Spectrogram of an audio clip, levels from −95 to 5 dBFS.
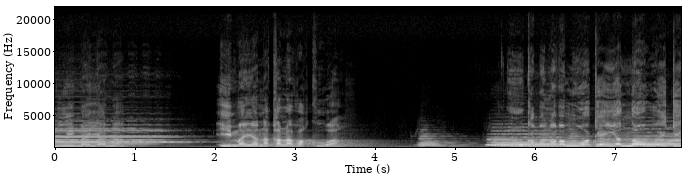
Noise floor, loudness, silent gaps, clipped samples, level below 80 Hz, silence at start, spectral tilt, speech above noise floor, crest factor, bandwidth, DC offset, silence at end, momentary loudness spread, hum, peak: -53 dBFS; -23 LUFS; none; under 0.1%; -58 dBFS; 0 s; -5.5 dB/octave; 32 dB; 18 dB; 14.5 kHz; under 0.1%; 0 s; 15 LU; none; -6 dBFS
